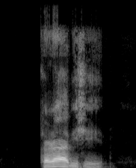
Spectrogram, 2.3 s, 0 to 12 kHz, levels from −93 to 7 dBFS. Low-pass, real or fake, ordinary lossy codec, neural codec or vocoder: 9.9 kHz; real; Opus, 24 kbps; none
